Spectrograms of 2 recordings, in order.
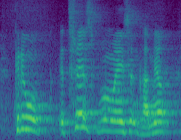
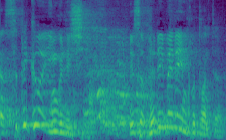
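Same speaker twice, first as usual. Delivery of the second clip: Korean accent imitation; much slower than usual. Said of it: "한국 사람 만나면".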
